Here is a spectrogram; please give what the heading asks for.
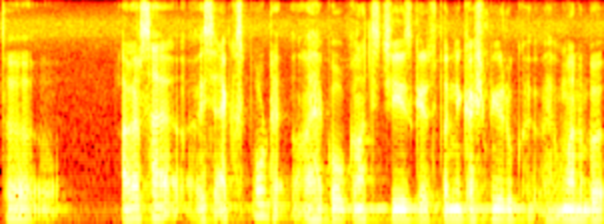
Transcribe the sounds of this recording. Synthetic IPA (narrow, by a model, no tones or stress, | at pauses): t̪ɐ̰ | ɐɡəɾsaːɪsḛːkspoːɾʈɦɛkoːkããt͡ʃʰit͡ʃiːzkespɐnikɐʃmiːɾʊkʰɦɛmãnbɨ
